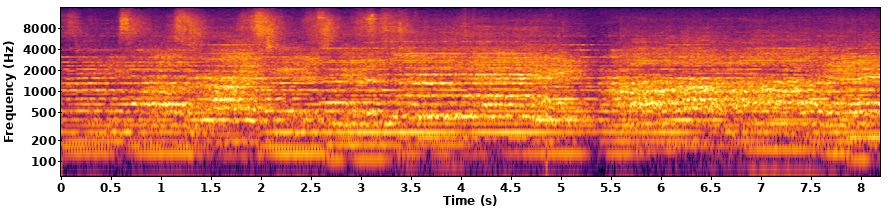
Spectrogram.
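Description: Many voices singing a hymn together in chorus, with organ accompaniment holding long sustained chords underneath.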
